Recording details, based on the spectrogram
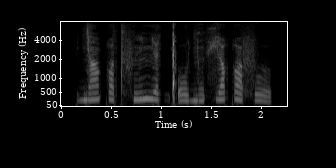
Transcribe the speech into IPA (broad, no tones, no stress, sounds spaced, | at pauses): ɟ ã qʷ a t f ĩ ɲ ɛ ǃʼ o ɟ ũ ç i qʷ ɛ f ʊ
